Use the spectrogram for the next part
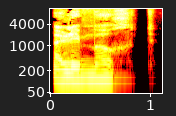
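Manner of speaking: gruff, grunted statement; growled. A narrator's reading. Hagrid tells of his mother, growling. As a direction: growl it, heavily acted giant. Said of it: "grogna Hagrid".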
